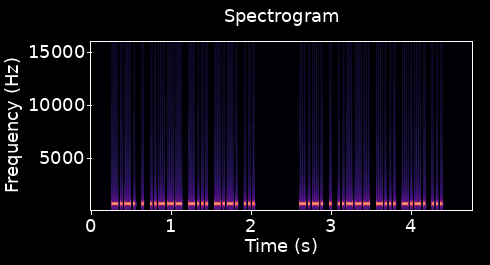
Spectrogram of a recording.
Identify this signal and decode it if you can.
Morse code, heard as a keyed tone, about 41 wpm, 700 Hz. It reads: CE2BCS CE2BCS
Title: DXCC-100 Call Signs - 6 Characters - Repeated 2x - 45wpm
